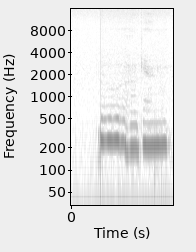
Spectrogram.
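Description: A woman humming a short three-note phrase that starts about half a second in: a held note, a lower one, then one in between.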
